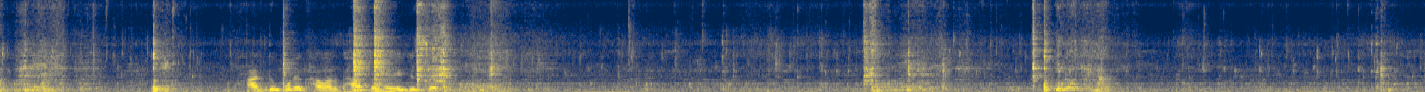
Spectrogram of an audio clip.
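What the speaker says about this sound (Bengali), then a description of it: "মাংসটা কষানো হইতেছে" Meat being stir-fried in a pot with small local garlic cloves, heard as clattering metal utensil clanks and scraping in bursts, with someone talking over part of it.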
